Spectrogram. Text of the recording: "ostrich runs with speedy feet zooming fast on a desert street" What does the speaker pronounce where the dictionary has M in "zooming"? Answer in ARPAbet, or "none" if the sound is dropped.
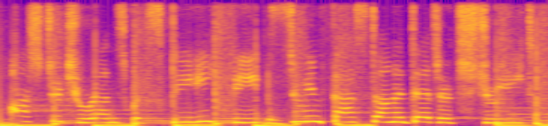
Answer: none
